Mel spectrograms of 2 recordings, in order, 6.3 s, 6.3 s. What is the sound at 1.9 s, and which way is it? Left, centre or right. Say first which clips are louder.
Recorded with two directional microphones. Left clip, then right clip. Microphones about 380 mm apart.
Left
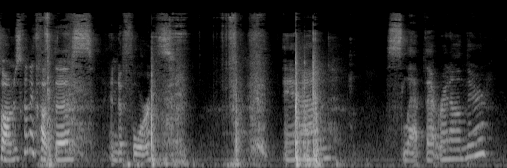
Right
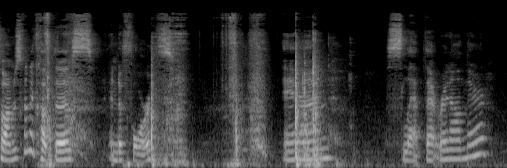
Speech: right 1 dB; centre.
